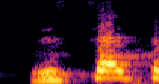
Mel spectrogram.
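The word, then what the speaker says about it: receipt: इसे रिसेप्ट नहीं पढ़ेंगे। गलत पढ़ रहा था मैं रिसेट पढ़ेंगे क्योंकि यहां पर भी पी साइलेंट होता है टी से पहले आने के बाद।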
